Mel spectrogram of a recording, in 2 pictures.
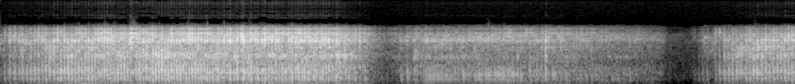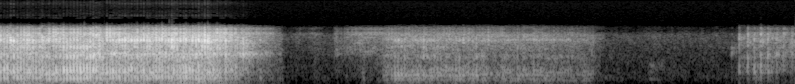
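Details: Very loud, harsh rattling snores on each in-breath, with quieter out-breaths between them; heavy snoring.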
